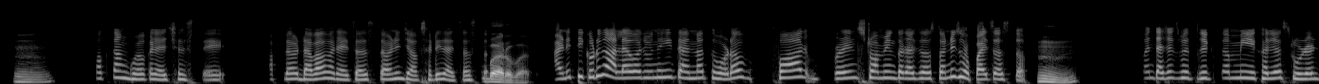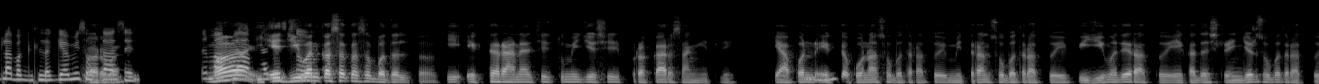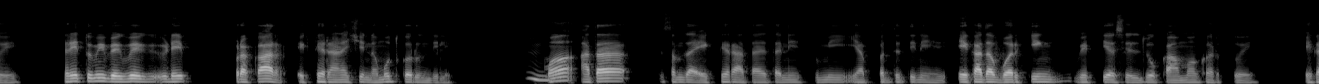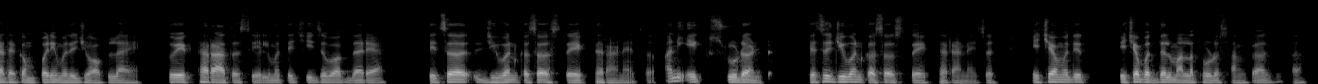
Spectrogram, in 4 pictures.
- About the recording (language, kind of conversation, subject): Marathi, podcast, एकटे राहण्याचे फायदे आणि तोटे कोणते असतात?
- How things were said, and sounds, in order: tapping; in English: "ब्रेनस्टॉर्मिंग"; in English: "स्टुडंटला"; in English: "स्ट्रेंजरसोबत"; in English: "स्टुडंट"; "सांगाल" said as "सांगताल"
